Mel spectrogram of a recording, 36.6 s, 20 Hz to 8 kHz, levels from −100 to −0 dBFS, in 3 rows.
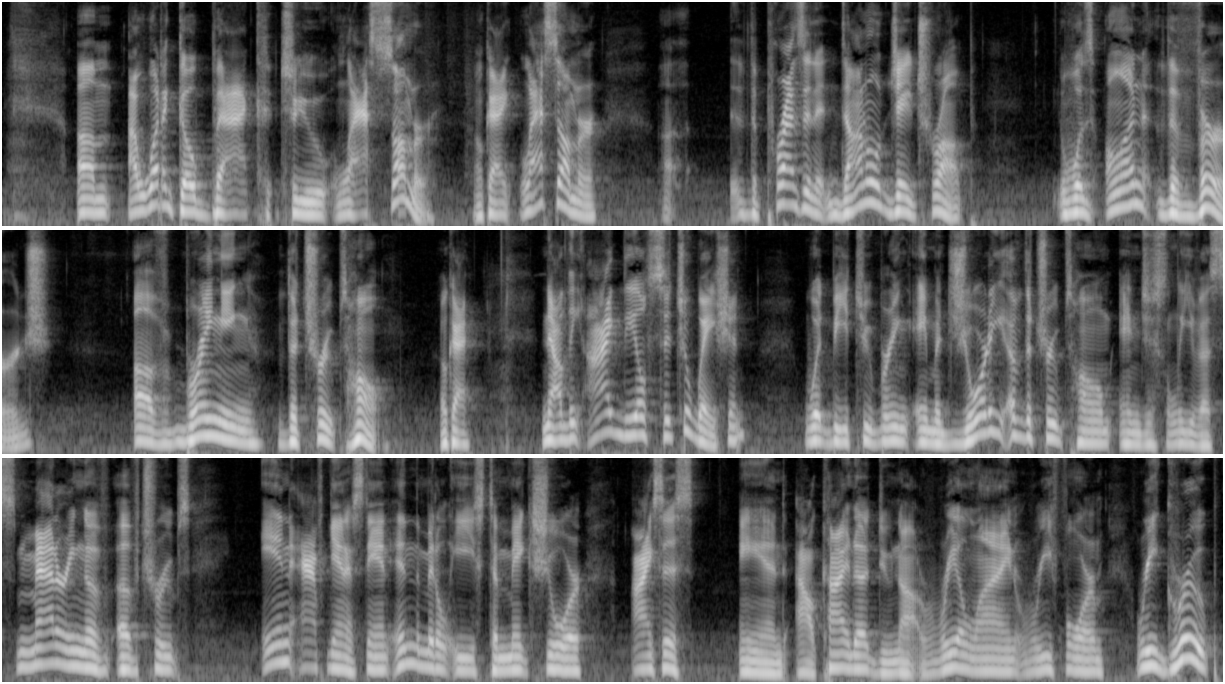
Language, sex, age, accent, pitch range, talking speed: English, male, 30-49, American, 115-150 Hz, 110 wpm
